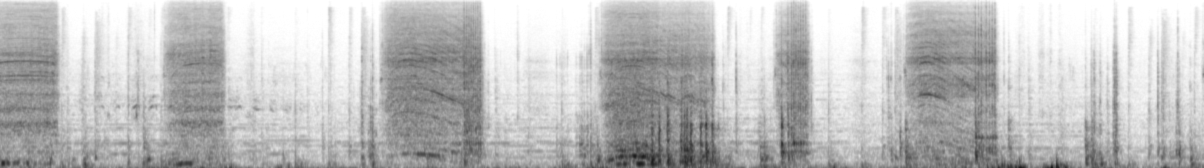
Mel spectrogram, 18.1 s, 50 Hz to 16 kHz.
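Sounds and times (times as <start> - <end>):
power drill driving screws: 0.0 - 0.9, 2.4 - 3.4, 5.7 - 7.3, 9.0 - 10.8, 11.6 - 12.2, 13.5 - 15.0.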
